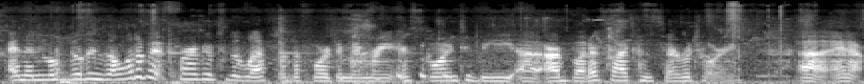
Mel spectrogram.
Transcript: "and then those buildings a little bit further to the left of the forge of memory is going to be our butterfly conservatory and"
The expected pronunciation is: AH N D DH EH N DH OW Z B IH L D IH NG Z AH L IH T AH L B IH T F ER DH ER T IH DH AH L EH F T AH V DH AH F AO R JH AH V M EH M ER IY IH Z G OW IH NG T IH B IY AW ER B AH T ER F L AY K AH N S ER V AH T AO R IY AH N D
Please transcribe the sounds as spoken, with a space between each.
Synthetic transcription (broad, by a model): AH N DH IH N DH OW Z B IH L D IH NG Z AH L IH T L B IH T F ER DH ER T IH DH AH L EH F T AH V DH AH F AO R JH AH M EH M ER IY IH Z G OW IH NG T IH B IY AW ER B AH T ER F L AY K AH N S ER V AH T AO R IY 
